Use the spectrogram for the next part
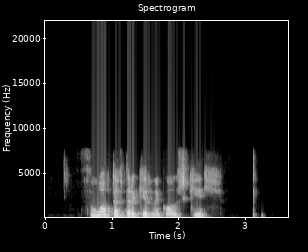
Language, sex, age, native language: Icelandic, female, 50-59, Icelandic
